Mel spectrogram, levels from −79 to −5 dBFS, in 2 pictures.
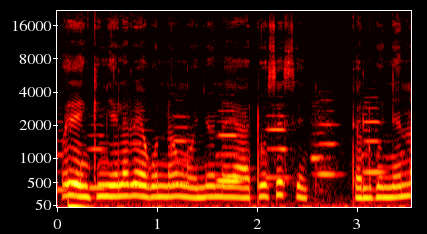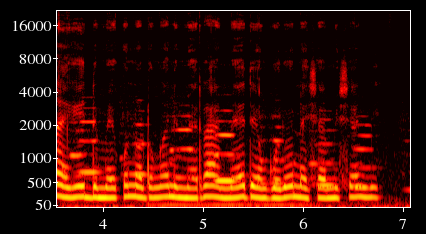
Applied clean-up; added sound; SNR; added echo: none; Wind instrument, woodwind instrument; 11 dB; none.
